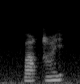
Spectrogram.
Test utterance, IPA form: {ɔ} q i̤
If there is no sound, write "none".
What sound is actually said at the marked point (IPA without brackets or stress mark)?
ɔ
